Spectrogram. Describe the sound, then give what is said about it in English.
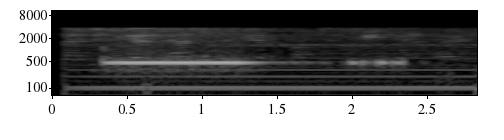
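A telephone ringing heard down a phone line as a call is placed to another number: one steady, fairly loud ring tone lasting about a second, followed by a few faint, short beeps over a low line hum. “Let me try the other number.”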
